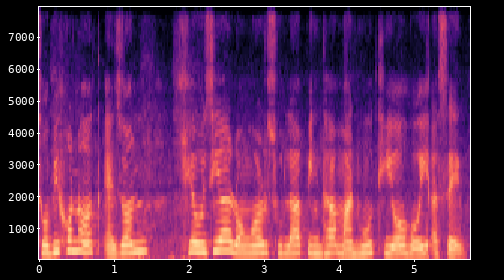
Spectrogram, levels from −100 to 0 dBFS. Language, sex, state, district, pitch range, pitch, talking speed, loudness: Assamese, female, Assam, Kamrup Metropolitan, 225-280 Hz, 245 Hz, 105 wpm, -14 LUFS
